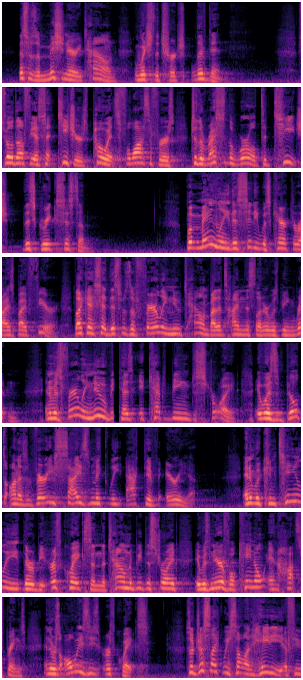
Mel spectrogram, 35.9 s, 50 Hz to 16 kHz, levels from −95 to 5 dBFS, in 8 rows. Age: 40-59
